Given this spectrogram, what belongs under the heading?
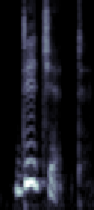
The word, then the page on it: digit: dídʒit; ディジット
